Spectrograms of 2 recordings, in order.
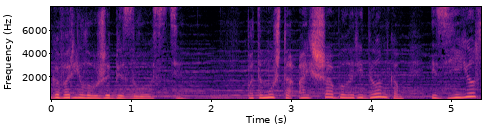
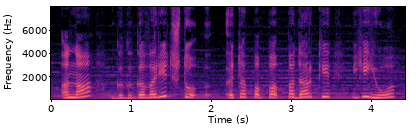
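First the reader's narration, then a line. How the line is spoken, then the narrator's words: Stammering. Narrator (Russian): заикаясь, проговорила служанка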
